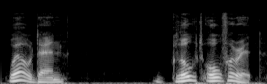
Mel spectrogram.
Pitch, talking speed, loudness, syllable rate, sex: 140 Hz, 110 wpm, -17 LUFS, 4.5 syllables/s, male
